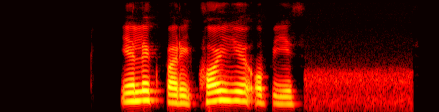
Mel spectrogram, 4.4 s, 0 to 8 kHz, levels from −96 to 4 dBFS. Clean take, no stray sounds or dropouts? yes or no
yes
